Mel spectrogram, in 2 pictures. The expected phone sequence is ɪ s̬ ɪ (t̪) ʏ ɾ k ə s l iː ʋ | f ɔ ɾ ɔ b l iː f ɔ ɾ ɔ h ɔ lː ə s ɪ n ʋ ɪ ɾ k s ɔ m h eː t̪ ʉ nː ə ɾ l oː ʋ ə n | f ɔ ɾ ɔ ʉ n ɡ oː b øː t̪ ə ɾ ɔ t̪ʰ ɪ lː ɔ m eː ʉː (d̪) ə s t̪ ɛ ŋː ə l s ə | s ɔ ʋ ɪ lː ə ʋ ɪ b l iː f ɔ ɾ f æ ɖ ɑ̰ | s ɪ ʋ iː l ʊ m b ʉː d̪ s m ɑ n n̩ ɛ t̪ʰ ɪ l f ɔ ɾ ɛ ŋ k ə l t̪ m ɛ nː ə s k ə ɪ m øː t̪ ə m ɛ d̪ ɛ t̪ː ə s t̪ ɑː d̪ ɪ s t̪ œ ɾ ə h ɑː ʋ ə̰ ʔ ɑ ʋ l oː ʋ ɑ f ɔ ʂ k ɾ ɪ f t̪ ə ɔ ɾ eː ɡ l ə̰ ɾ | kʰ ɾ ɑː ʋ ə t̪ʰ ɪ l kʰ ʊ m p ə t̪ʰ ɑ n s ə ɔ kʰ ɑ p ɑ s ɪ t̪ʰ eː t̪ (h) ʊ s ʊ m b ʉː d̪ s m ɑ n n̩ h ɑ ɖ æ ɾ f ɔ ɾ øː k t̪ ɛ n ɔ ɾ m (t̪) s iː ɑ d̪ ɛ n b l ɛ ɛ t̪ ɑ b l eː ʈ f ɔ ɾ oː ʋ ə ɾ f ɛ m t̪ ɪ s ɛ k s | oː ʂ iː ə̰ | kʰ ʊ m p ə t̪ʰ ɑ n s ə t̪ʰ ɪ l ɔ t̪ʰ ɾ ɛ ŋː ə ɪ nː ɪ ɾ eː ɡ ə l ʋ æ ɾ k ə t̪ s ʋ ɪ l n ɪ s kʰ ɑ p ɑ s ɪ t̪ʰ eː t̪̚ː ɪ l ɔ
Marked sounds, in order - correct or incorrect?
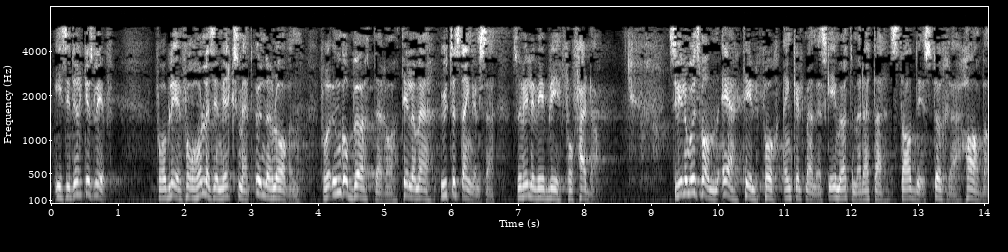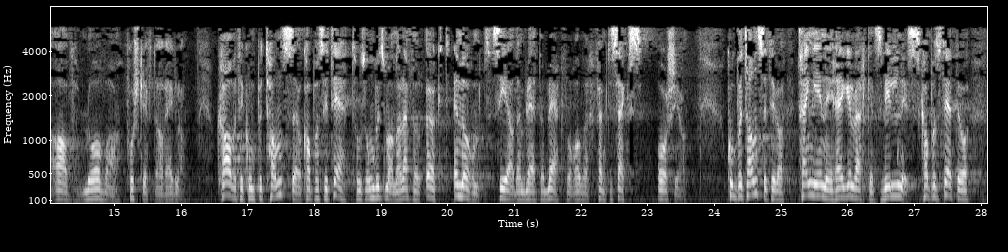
correct, incorrect, correct, correct

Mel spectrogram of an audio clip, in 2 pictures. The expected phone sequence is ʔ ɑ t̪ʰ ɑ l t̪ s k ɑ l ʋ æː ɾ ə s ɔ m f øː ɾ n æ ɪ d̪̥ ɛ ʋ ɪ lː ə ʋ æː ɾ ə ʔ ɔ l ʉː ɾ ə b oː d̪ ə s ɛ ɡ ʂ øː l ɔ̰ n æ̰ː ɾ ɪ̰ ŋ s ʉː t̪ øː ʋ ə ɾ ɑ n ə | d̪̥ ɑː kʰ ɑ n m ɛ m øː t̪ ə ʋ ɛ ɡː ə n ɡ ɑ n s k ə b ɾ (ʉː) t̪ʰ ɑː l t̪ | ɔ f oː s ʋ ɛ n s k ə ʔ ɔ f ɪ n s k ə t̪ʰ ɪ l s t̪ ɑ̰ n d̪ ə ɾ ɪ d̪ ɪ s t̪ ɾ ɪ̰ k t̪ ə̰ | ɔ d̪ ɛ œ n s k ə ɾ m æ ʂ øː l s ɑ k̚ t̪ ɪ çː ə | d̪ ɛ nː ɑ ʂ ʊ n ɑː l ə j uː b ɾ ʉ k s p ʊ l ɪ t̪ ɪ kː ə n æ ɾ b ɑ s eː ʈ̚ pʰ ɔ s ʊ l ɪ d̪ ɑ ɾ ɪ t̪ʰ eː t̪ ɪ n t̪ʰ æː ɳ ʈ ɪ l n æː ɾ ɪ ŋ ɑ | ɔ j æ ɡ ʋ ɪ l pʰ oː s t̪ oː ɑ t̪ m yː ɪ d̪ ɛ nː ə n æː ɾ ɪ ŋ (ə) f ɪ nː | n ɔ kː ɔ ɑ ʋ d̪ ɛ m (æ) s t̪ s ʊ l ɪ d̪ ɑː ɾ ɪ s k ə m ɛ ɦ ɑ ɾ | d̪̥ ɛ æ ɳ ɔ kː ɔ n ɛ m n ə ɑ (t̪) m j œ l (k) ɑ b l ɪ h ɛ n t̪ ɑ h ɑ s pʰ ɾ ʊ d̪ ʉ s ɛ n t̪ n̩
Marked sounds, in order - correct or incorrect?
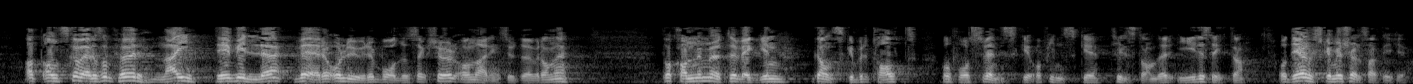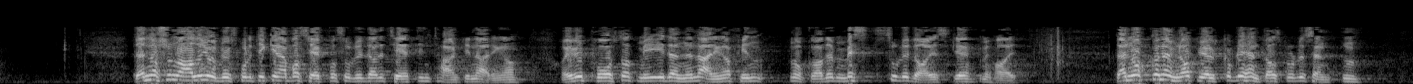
incorrect, incorrect, incorrect, correct, correct

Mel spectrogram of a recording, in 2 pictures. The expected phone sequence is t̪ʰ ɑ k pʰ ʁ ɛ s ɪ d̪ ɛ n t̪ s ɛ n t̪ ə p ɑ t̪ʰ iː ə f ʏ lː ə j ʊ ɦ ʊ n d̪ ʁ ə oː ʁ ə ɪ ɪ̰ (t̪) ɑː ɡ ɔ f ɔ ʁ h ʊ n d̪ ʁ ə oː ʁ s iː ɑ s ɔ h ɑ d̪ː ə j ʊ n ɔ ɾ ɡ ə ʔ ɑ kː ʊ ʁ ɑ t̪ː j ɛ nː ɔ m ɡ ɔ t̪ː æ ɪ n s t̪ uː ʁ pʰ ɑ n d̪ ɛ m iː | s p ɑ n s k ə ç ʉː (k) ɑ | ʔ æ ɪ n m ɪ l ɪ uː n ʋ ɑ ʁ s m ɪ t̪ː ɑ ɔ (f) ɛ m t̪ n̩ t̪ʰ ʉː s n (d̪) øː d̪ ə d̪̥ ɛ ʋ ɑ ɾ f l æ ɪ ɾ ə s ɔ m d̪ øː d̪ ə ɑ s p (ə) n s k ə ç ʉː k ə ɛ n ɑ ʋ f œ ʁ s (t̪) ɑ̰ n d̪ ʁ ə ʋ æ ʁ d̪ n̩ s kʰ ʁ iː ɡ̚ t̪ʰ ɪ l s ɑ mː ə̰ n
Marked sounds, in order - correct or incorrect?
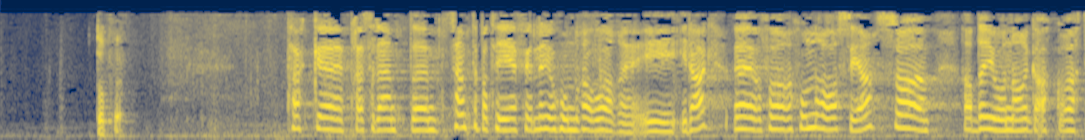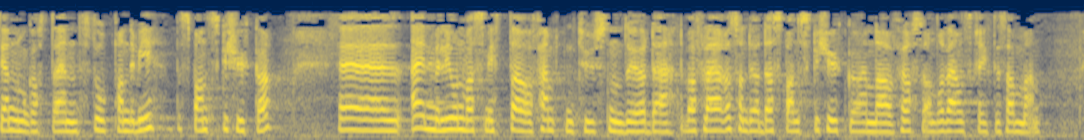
incorrect, correct, correct, correct, incorrect, correct

